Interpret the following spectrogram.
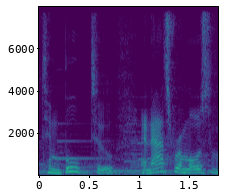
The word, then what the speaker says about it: Timbuktu: from here to Timbuktu the capital was actually pronounced Timbuktu and that's where most of them went to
